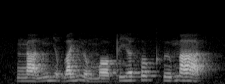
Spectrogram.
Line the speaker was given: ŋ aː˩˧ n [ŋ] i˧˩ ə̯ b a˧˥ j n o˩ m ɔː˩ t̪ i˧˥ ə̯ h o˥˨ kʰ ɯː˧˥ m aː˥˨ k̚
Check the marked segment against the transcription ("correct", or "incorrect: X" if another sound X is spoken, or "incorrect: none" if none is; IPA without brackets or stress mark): correct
